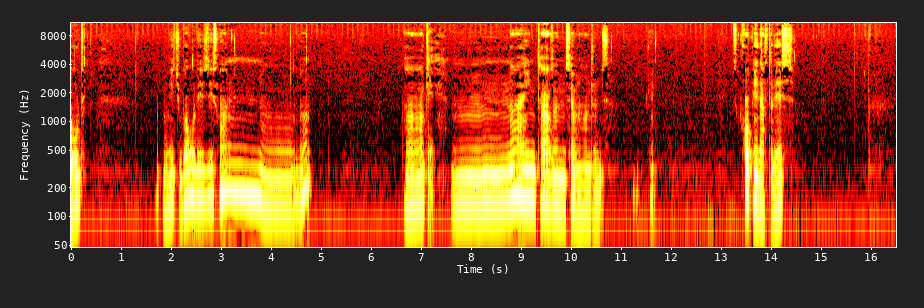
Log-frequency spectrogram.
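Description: Phone keys click softly under thumbs.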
